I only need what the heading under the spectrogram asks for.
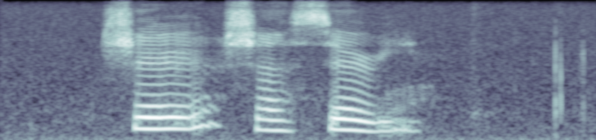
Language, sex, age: English, female, 22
